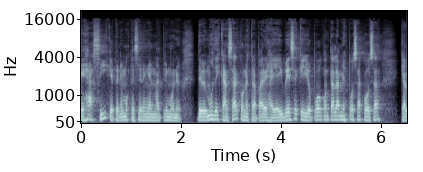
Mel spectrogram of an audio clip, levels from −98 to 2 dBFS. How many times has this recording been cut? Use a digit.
0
